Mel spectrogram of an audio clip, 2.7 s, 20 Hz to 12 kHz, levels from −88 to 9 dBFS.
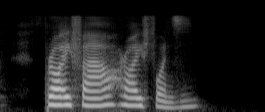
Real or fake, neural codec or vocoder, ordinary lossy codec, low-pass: fake; codec, 16 kHz, about 1 kbps, DyCAST, with the encoder's durations; AAC, 64 kbps; 7.2 kHz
